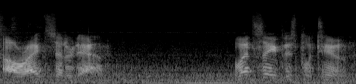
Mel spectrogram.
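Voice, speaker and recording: A man's voice: lowish voice, lively intonation, a little slow. A man playing a resolute human military commander in a video game, speaking in a terse, commanding way. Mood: commanding, focused. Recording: game vehicle noise behind voice.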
